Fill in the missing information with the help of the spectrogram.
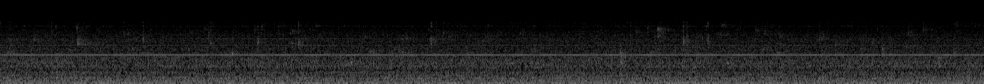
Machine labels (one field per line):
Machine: pump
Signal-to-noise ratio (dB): 0 dB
